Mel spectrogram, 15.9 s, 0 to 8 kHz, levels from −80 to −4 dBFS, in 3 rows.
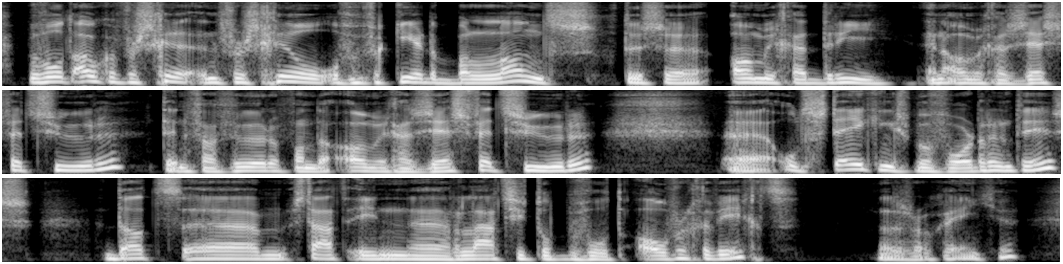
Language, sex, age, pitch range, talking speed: Dutch, male, 50-69, 120-145 Hz, 135 wpm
